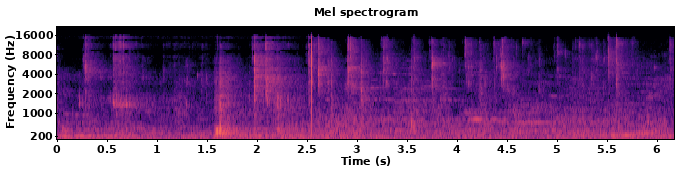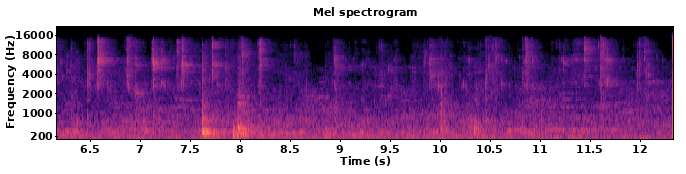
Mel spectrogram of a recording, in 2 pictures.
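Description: Mouth sounds of people eating up close: wet chewing and lip smacking, heard as many short clicks, some louder than others.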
